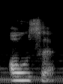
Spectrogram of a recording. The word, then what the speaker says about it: Åsa: she is um in Sweden her name is OA do I pronounce it correctly yes it's all right yeah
